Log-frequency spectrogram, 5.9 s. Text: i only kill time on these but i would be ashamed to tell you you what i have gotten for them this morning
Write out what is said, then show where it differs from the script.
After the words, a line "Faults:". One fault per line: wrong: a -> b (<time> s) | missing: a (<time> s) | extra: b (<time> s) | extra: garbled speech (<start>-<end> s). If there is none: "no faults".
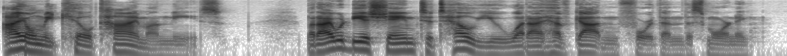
i only kill time on these but i would be ashamed to tell you what i have gotten for them this morning
Faults:
missing: you (3.8 s)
